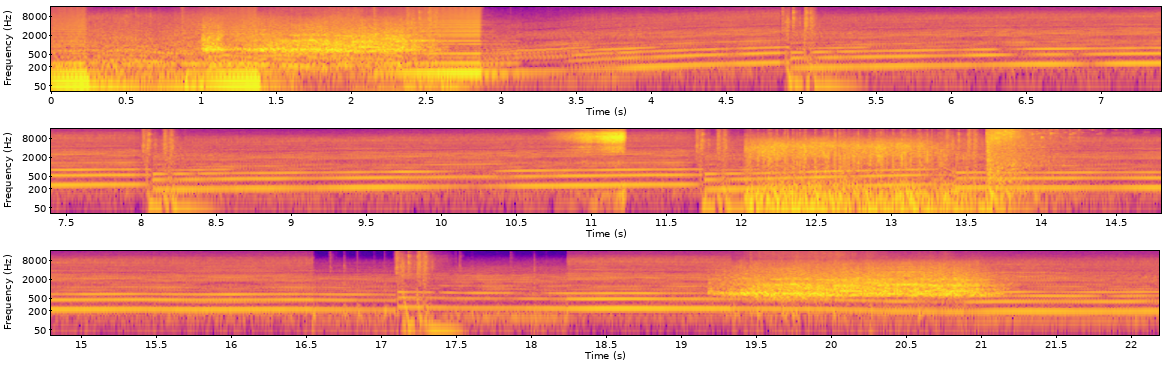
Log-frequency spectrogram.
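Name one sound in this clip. Car tyres screech as a car skids.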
